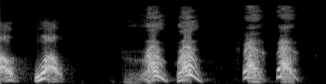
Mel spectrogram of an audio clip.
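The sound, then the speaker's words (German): A voice imitates a barking dog with three pairs of short, gruff, loud woofs, separated by brief pauses. “Ganz genau, oder ein bellender Hund.”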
